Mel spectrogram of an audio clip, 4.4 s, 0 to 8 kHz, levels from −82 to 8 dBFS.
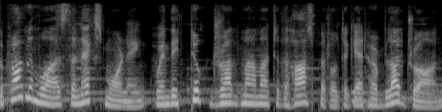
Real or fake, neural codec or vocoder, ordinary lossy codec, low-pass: real; none; AAC, 32 kbps; 7.2 kHz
